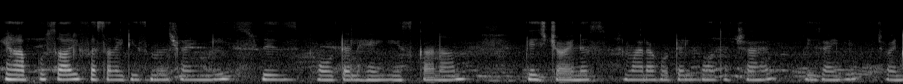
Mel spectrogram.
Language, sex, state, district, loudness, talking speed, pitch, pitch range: Hindi, female, Uttar Pradesh, Muzaffarnagar, -32 LUFS, 160 wpm, 215 Hz, 210-225 Hz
